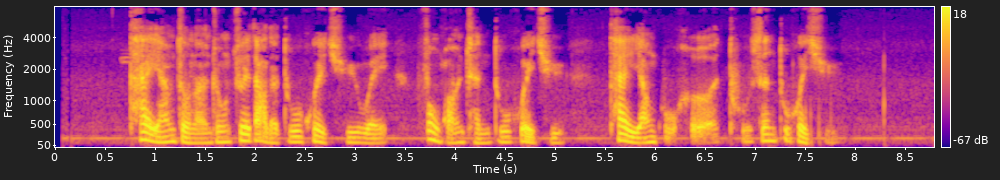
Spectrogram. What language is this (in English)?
Chinese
